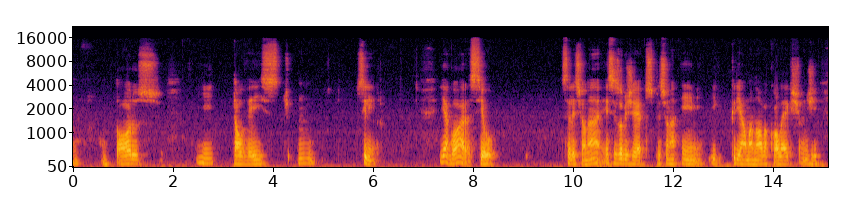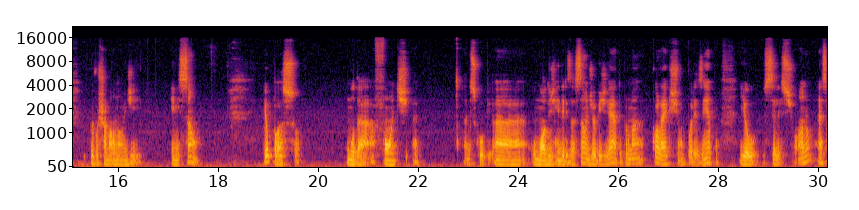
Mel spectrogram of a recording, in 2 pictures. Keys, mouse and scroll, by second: 0.1 click, 0.9 g, 1.6 click, 2.2 shift+a, 5.8 click, 6.6 g, 7.5 click, 8.5 click, 9.0 shift+click, 11.8 m, 13.2 Return, 14.9 shift+e, 16.3-17.2 typing, 17.4 Return, 19.1 click, 22.2 middle click, 23.2 middle click, 25.2 click, 26.3 click, 28.4 click, 29.4 click.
